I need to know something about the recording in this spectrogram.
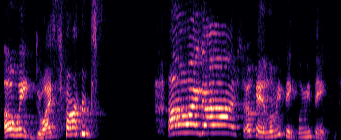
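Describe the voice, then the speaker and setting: A middle-aged woman chatting as an interview guest, an animated, expressive storyteller, recorded in an echoey room at home. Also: very high voice, moderate pace, noisy background. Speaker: podcast guest, real estate agent and former news anchor. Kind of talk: casual interview chat. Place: room in a new house.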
